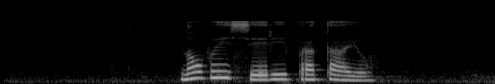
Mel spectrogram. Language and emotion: Russian, neutral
